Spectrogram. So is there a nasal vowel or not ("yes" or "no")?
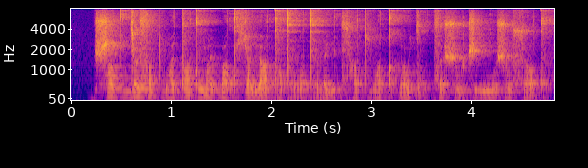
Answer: no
